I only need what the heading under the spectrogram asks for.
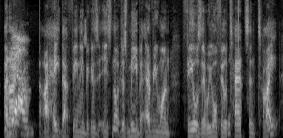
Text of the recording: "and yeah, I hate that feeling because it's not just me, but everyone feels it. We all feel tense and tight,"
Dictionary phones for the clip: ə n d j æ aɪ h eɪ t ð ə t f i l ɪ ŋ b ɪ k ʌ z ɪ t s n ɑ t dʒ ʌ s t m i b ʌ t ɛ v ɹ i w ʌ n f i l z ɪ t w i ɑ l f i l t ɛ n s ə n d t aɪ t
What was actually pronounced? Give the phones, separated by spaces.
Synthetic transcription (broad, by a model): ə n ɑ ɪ aɪ h eɪ t ð ə t f i l ɪ ŋ b ɪ k ʌ z ɪ t s n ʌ t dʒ ʌ s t m i b ʌ t ɛ v ɹ i w ʌ n f i l z ɪ t w i ɑ l f i l t ɛ n s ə n t aɪ t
